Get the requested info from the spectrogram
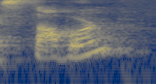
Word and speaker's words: stubborn: Cuidado al pronunciar, no pongáis E al principio, ¿eh? Es stubborn. Stubborn.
